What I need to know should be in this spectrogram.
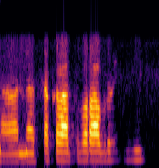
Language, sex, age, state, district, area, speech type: Santali, male, 45-60, Odisha, Mayurbhanj, rural, conversation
